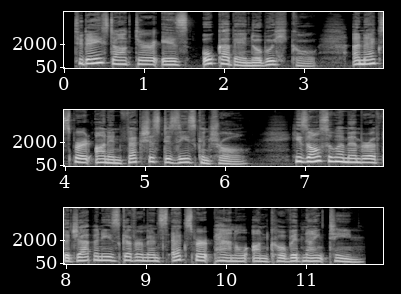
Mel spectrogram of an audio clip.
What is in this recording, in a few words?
en serious narration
